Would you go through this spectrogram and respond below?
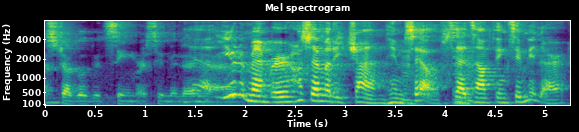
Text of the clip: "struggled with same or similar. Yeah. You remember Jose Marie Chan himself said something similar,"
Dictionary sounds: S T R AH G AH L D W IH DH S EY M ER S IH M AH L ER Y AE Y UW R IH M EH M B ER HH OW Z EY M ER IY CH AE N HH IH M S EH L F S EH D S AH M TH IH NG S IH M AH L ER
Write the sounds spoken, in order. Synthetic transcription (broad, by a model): S T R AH G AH L D W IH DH S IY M ER S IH M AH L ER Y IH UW R IH M EH M B ER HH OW S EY M ER IY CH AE N HH IH M S EH L F S EH D S AH M TH IH NG S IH M L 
